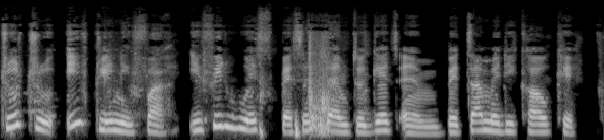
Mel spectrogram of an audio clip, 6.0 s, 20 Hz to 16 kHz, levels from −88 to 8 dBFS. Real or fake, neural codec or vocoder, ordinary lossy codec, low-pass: real; none; MP3, 64 kbps; 14.4 kHz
